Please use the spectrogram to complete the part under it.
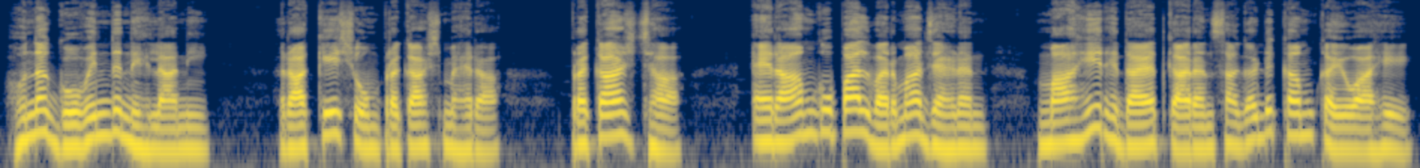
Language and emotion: Sindhi, neutral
